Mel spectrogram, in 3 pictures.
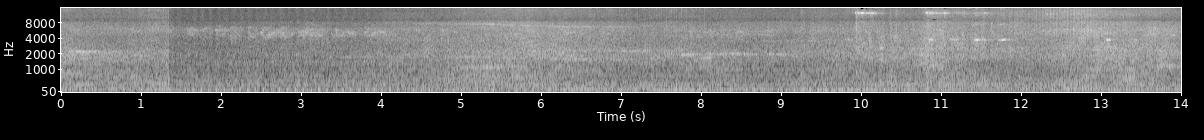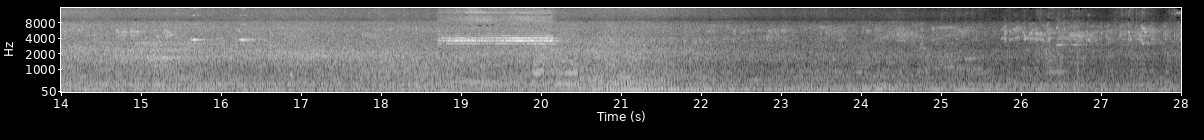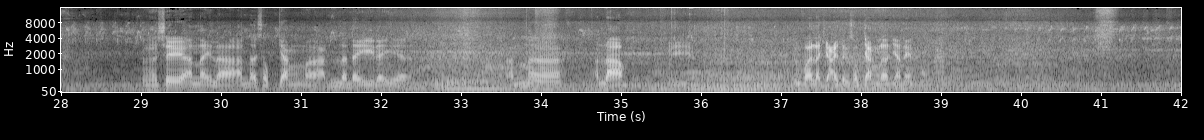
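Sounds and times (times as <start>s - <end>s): motorcycle engine idling: 0.6s - 5.1s.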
